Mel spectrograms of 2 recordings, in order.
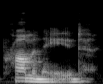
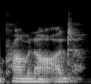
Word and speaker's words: promenade: would be an aid a promenade is can be promenade or promenade so let's look at the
